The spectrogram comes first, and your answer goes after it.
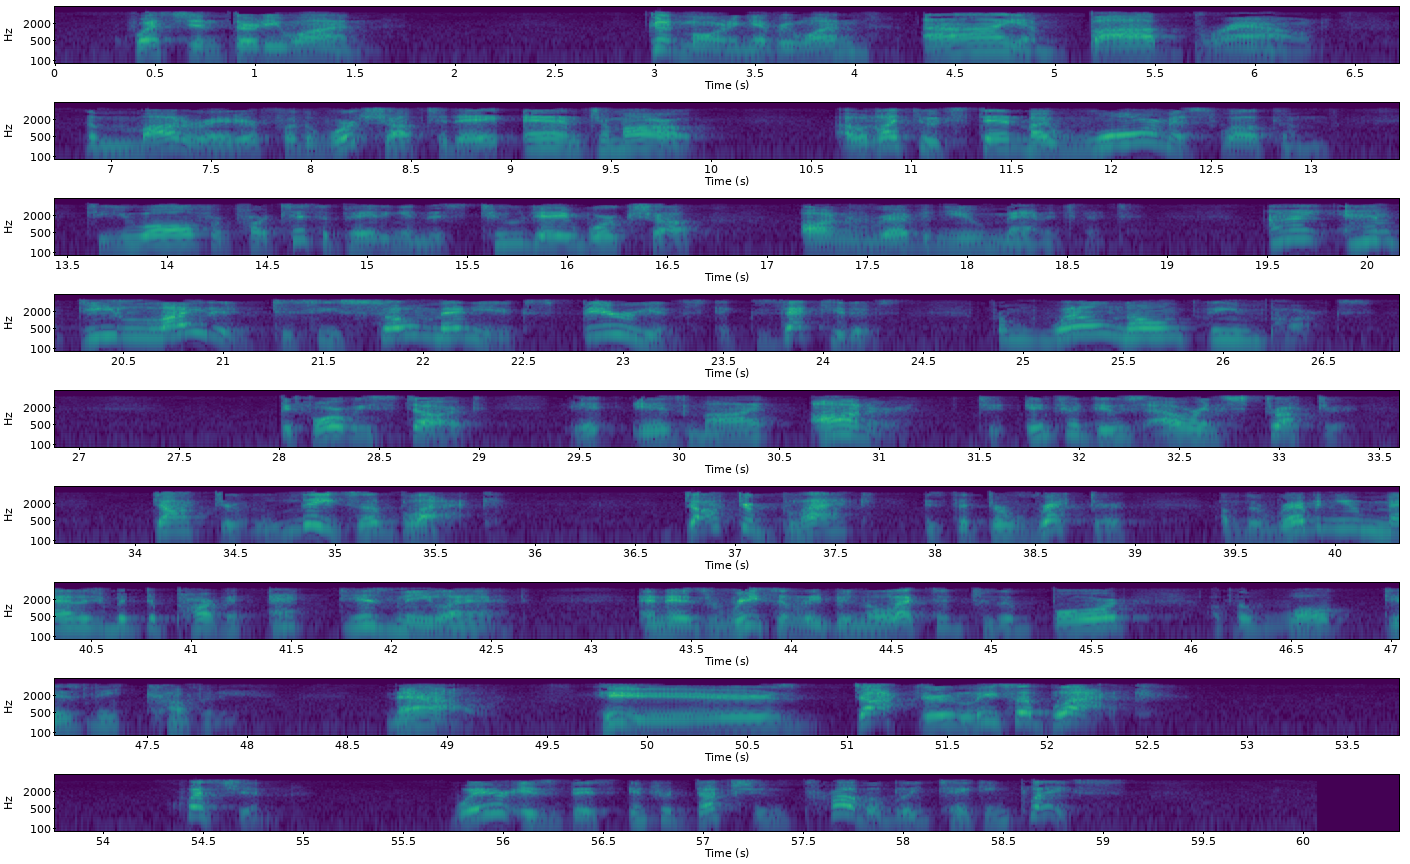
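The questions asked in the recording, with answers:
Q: where is this introduction probably taking place?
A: At a workshop on revenue management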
